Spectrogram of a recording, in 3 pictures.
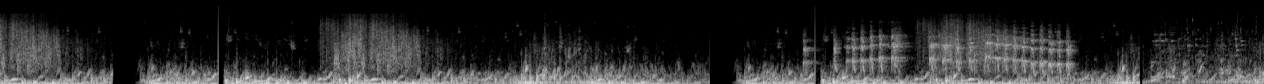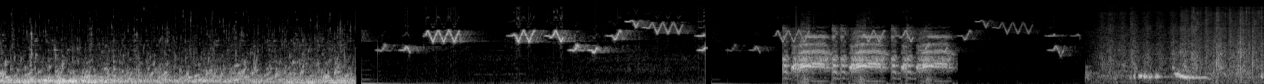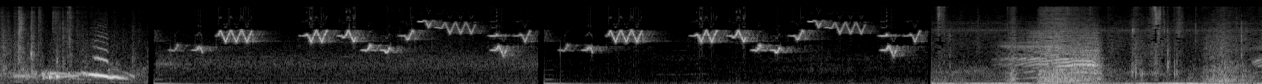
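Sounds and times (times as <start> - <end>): small bird chirping: 16.3 - 20.6, 22.2 - 23.5, 27.0 - 34.6.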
